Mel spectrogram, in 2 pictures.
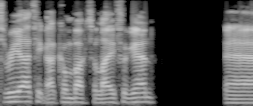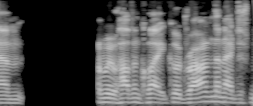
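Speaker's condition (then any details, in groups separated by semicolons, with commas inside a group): No condition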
